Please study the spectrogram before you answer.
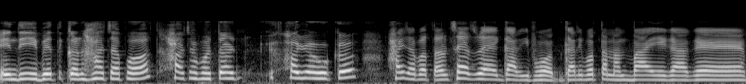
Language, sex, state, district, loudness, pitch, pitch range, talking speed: Chakma, female, Tripura, Dhalai, -14 LUFS, 245 Hz, 215-275 Hz, 160 wpm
